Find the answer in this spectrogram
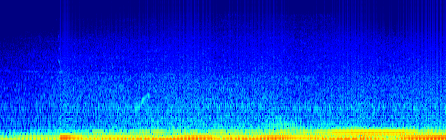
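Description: Background music score: a low, sustained drone of held notes, with the chord shifting about half a second in.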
